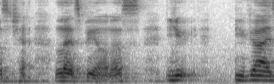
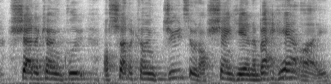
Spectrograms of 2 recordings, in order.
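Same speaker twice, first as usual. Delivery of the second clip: fast hammed-up Aussie bogan threat; bogan Aussie accent; 5 semitones higher, faster than usual. Aussie bogan threatens a shank in an alley, fast hammed-up accent. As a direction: rattle it off like a joking thug. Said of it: "the accent".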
